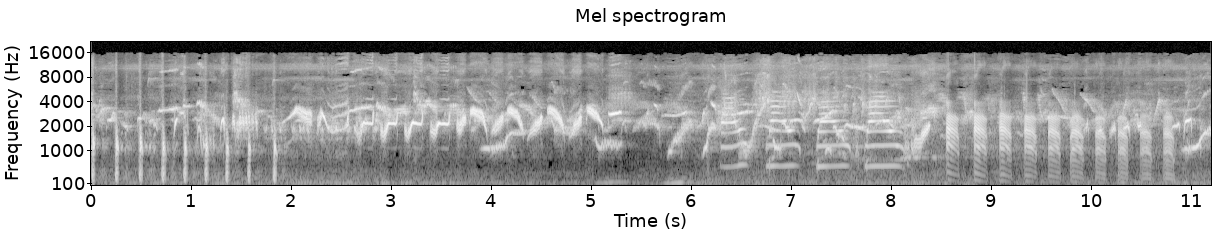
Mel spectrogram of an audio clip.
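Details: Tame Chinese hwamei singing boldly on a table: a string of sharp clicks, then rich looping whistled phrases, ending in a fast run of repeated clipped notes.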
